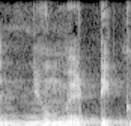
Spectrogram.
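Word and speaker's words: pneumatic: My dear, dynamometer वाले जो है उसमें न्यूमेटिक बोलते हैं उसको। क्या बोलते हैं? न्यूमेटिक डैम्पिंग, जिसकी स्पेलिंग P से शुरू हो रही है, ध्यान रखना।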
